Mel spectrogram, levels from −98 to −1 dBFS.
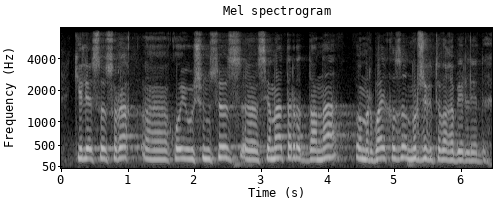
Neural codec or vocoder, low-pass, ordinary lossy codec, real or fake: none; 7.2 kHz; none; real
